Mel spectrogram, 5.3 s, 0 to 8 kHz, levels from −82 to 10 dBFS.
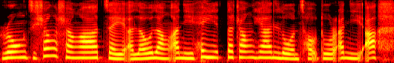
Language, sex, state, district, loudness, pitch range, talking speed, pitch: Mizo, female, Mizoram, Aizawl, -13 LUFS, 230-275 Hz, 205 wpm, 255 Hz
